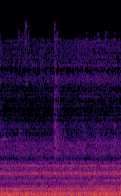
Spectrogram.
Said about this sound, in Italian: Abbiamo aperto la finestra su New York. Siamo in mezzo praticamente al traffico pieno di taxi gialli, freni che stridono, persone che parlano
